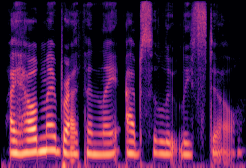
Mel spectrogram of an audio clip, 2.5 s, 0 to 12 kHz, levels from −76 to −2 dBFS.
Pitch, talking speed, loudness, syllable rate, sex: 210 Hz, 195 wpm, -18 LUFS, 5.2 syllables/s, female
